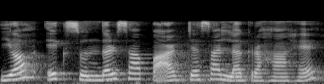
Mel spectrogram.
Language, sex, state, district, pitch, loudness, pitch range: Hindi, female, Karnataka, Bangalore, 215 Hz, -16 LUFS, 185-255 Hz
